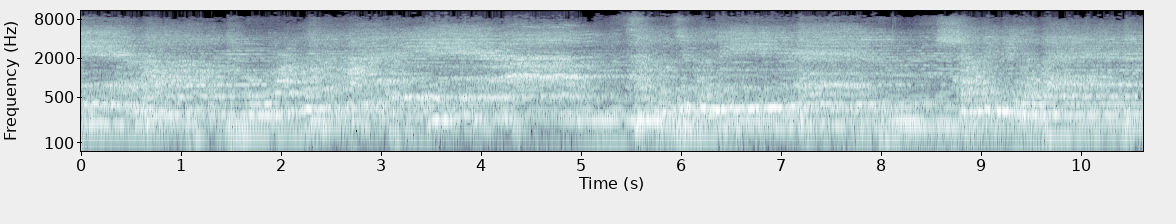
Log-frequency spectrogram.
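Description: Children's choir singing a song together.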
